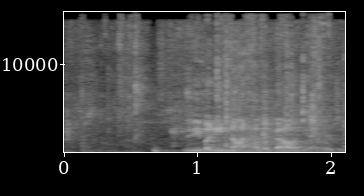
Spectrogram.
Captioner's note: none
